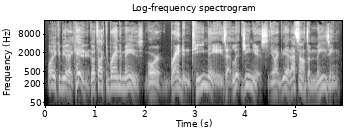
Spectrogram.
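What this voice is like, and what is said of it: Usual voice. Nothing is said of it.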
